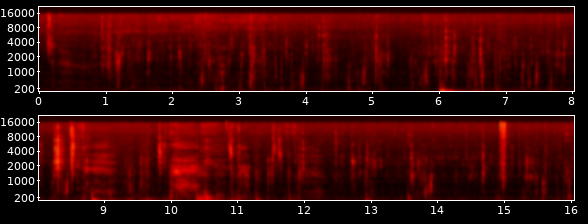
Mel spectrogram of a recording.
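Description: A man sips a drink through a straw close to a microphone.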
